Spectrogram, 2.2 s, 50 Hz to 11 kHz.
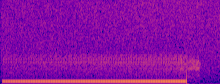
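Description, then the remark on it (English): A steady telephone dial tone hums at a constant pitch for almost two seconds as radio hosts from Hot 101.5 place a call, then cuts off abruptly with a faint click, leaving quiet line noise. “Are you ready for us to get Renee on the phone?”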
